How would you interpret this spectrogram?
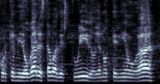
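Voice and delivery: low, soft and heavy with regret; subdued sorrow. Real, not acted. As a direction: let the voice sink as you confess the loss. Cuenta su hogar destruido. (con pesar, en voz baja)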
